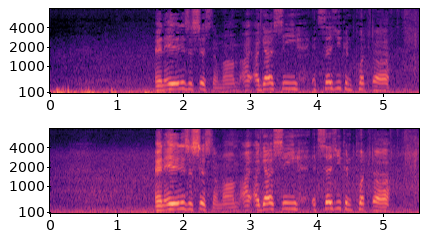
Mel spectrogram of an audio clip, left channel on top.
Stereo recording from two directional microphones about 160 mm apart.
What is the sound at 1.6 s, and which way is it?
Speech, 60° right (ahead or behind).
